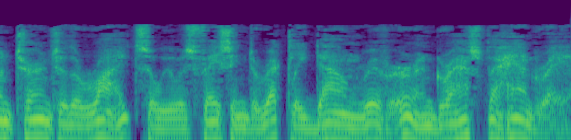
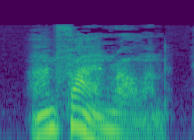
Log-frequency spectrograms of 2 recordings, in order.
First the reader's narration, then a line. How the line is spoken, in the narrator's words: she said calmly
